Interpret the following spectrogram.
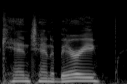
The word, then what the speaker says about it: Kanchanaburi: The name of the city is Kanchanaburi. At various points through this video, I am going to mispronounce it live.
